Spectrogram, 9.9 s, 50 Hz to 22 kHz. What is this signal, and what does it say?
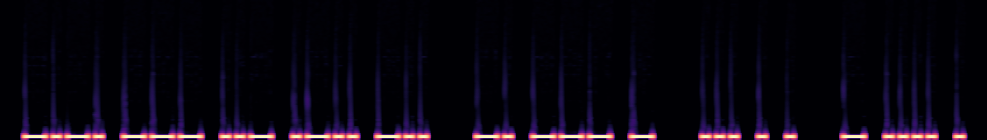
Morse code, heard as a keyed tone, about 17 wpm, 700 Hz. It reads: COULD NOT SEE THE
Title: Sentences from Top 1000 Words - Review Part 2 - 17wpm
